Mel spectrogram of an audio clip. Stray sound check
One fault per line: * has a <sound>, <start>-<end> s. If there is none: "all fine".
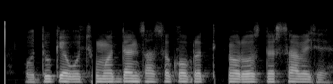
* has a dropout, 0.9-1.0 s
* has a dropout, 2.1-2.3 s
